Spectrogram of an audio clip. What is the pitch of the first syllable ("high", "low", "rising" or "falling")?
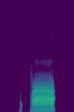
rising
